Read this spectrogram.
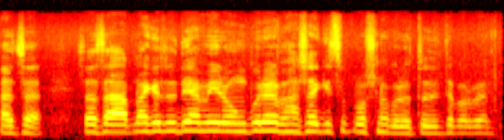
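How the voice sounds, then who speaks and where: Fast-talking Bengali man interviewing outdoors. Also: high voice, steady tone, a little mellow. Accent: Rangpur Bengali. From Rangpur, Bangladesh. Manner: quick, teasing, laughs often. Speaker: street interviewer and vlogger. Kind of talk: casual street interview.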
